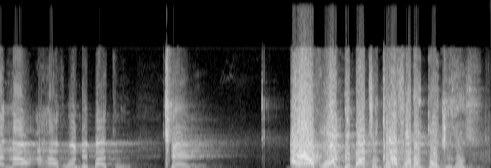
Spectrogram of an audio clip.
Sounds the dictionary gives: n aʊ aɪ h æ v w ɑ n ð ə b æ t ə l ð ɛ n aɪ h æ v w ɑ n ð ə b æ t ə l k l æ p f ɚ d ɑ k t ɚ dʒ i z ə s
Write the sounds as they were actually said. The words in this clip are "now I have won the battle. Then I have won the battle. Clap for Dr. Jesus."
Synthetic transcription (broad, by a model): n aʊ aɪ h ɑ v w ɑ n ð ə b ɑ t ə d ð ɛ n aɪ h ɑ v w ɑ n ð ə b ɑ t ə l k l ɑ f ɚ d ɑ t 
